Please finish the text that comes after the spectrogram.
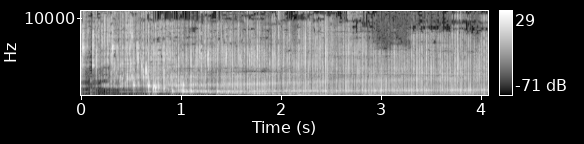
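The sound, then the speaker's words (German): Beer is poured from a can into a glass: a steady gurgling, fizzing stream whose pitch climbs as the glass fills, foaming heavily, fairly loud, with no talking over it. “Also ich sch schütze extra mal so ein, dass ihr es schön hört, ne?”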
